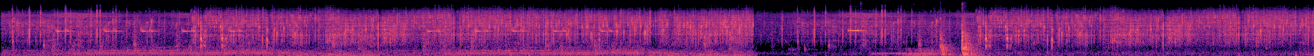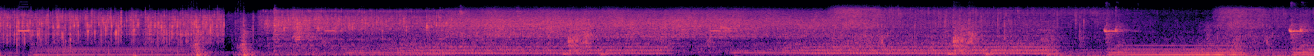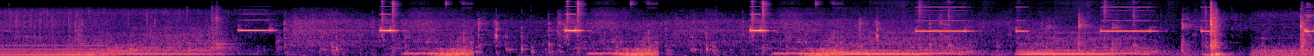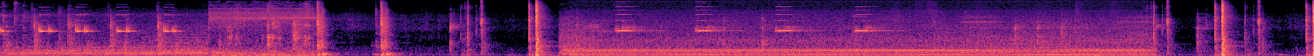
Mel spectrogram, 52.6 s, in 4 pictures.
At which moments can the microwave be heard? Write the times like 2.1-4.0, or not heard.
0.0-52.5.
